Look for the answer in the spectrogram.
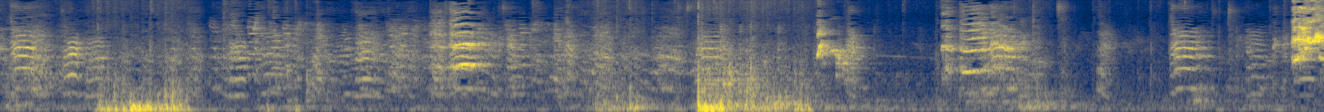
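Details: Several zebra finches in a shared colony with other finches: continuous busy chattering of short calls, with repeated low thuds and wingbeats from birds landing and moving, and louder call bursts after four seconds.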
